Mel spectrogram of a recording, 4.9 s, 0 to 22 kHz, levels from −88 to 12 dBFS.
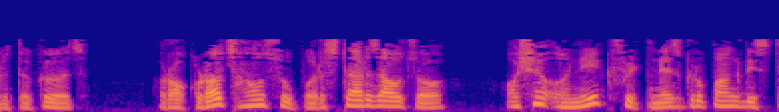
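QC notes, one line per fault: Throughout: MP3 compression likely causes the hard treble cutoff at 5.9 kHz and the watery, swirly speech; the spectrogram shows a flat ceiling and flickering holes, fitting roughly 24 kbps.
2.11–2.15 s: pre-echo, a 39 ms smear of hiss ahead of an attack as block-wide quantisation noise fills the gap; the waveform shows noise rising before the transient.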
